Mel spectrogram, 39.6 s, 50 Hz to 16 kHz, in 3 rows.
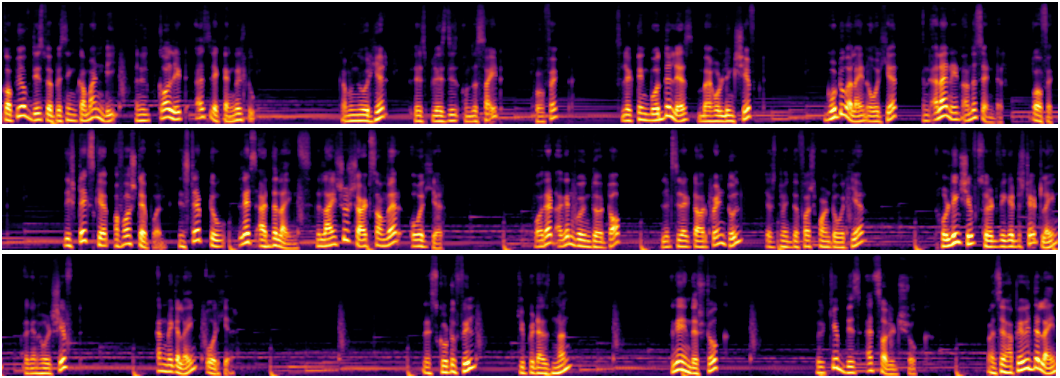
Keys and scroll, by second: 6.5 q, 8.4 shift+q, 17.0 q.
